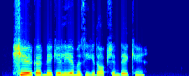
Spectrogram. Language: Urdu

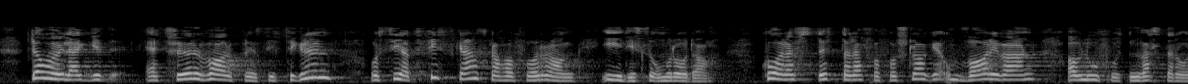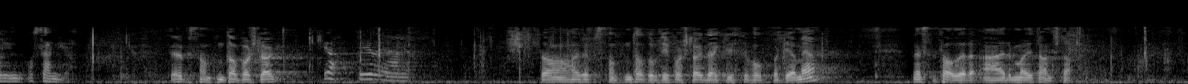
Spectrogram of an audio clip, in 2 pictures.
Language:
Norwegian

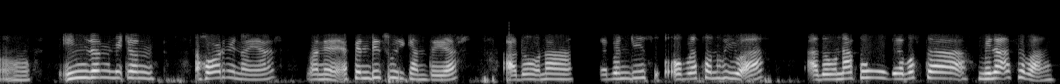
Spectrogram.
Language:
Santali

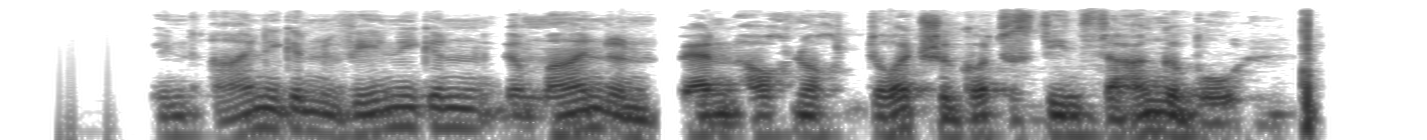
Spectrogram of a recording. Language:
German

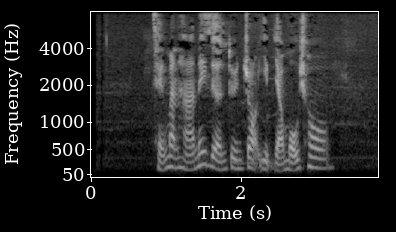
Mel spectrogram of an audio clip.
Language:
Cantonese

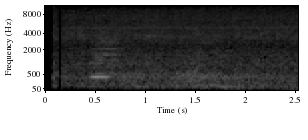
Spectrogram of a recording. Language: Chinese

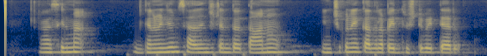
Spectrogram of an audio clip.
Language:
Telugu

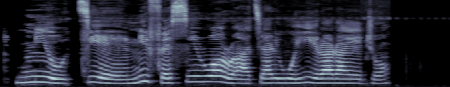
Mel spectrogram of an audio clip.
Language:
Yoruba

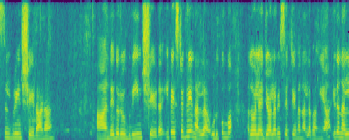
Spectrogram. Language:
Malayalam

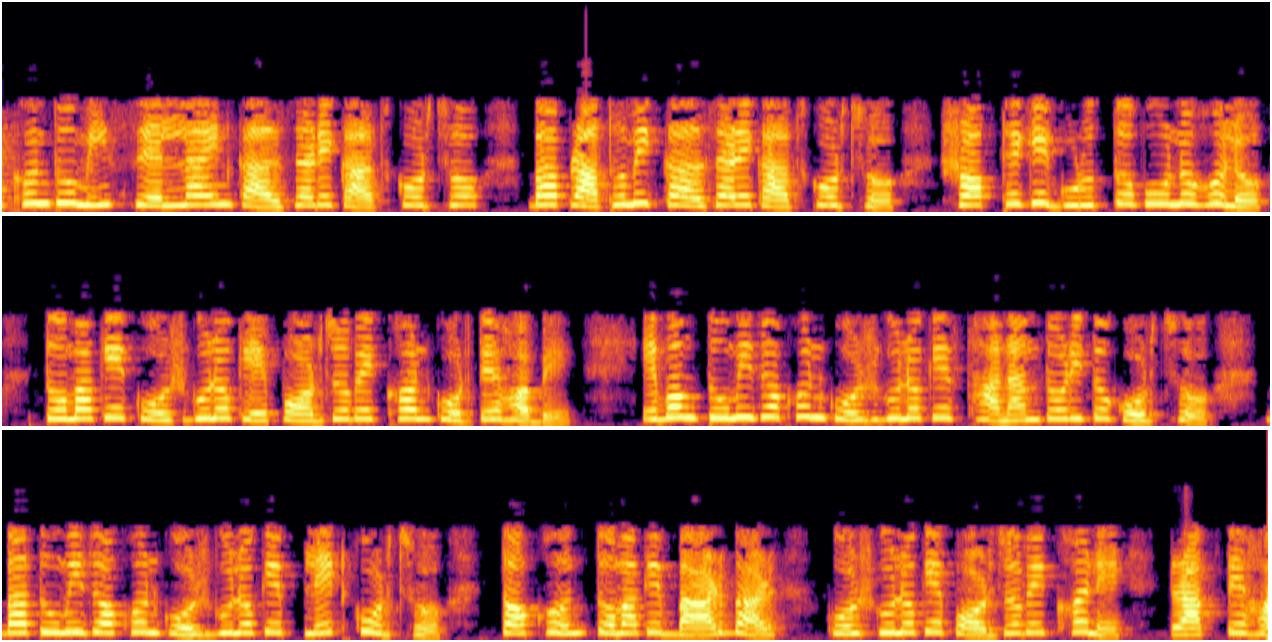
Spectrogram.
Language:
Bangla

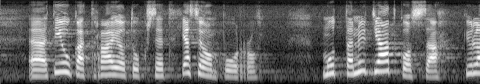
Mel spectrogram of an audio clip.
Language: Finnish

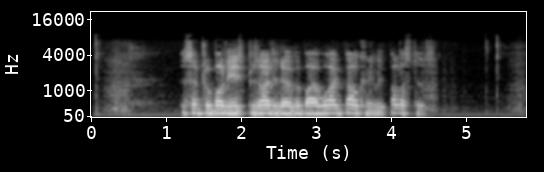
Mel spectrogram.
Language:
English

